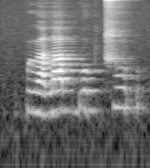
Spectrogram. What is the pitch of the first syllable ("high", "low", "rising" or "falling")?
low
